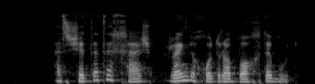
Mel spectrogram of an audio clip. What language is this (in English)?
Persian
